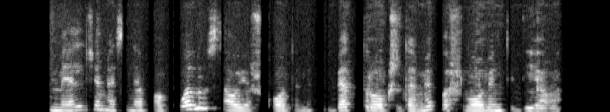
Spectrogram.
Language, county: Lithuanian, Panevėžys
